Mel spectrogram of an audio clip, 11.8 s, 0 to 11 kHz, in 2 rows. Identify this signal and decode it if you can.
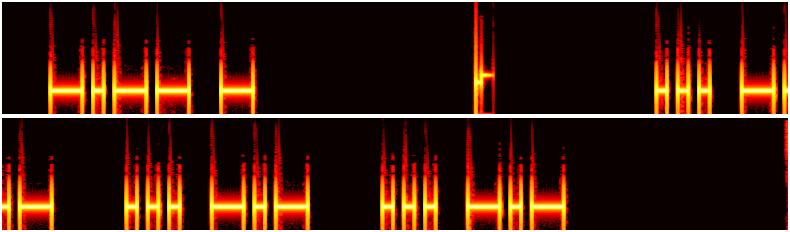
Morse code, heard as a keyed tone, about 14 wpm, 700 Hz. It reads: YT SK SK SK
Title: Canadian Provinces and Territories - Repeated 3x - 15wpm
